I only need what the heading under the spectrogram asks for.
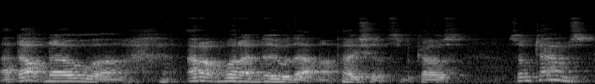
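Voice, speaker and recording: Over noticeable background noise and audible room echo, a man with an Alabama accent talks at a fairly slow pace in a fairly high pitch with lively intonation. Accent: Southern US (Alabama). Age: 70s. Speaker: small-town mayor. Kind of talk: casual interview. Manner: hesitant, many uh fillers.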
